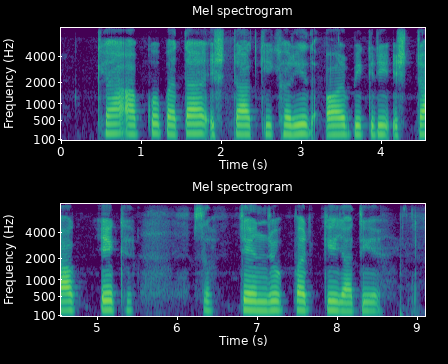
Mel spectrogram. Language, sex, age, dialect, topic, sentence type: Hindi, female, 18-24, Marwari Dhudhari, banking, statement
